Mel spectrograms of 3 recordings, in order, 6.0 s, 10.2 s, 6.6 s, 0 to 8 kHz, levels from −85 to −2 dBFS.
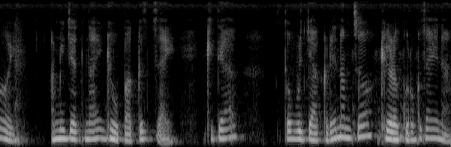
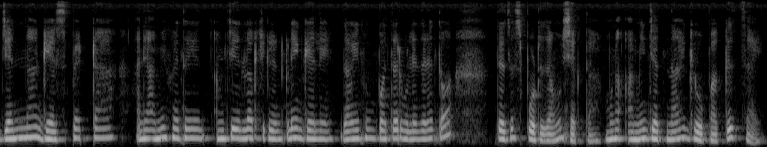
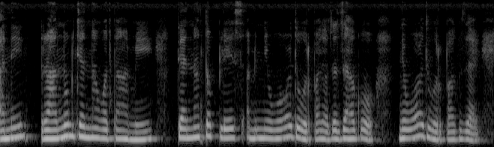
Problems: continuous background conversations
